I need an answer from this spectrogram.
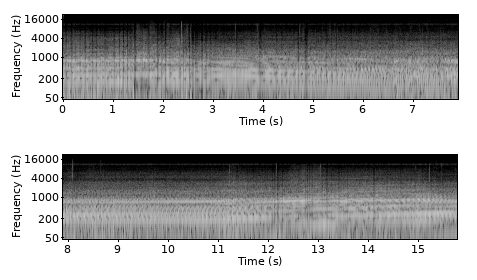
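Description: Yamaha sport bike's engine heard from the rider's seat: the revs fall away for several seconds as the bike slows, hold steady in the middle, then rise again near the end as it accelerates.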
